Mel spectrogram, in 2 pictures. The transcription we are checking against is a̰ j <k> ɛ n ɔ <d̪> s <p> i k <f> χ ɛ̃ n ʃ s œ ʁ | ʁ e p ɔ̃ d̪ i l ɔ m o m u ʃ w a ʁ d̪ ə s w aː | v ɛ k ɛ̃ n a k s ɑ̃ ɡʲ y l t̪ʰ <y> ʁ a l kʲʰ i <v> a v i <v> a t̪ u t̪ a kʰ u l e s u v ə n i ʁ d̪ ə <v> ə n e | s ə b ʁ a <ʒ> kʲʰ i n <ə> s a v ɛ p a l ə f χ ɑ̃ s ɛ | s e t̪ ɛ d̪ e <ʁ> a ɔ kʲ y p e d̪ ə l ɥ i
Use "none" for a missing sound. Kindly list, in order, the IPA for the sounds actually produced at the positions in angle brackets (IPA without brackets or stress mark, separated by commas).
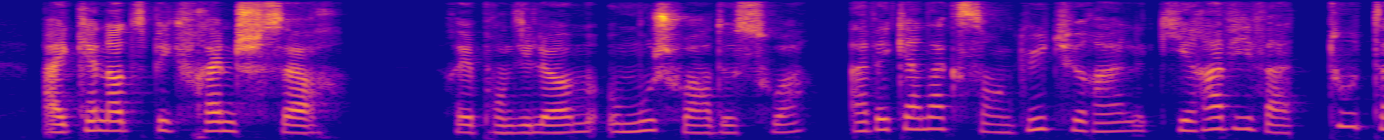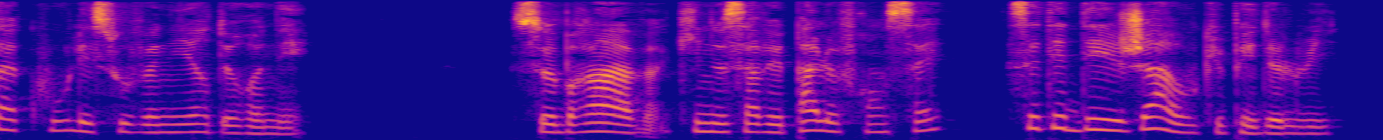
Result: k, t̪, p, f, y, ʁ, v, ʁ, v, ə, ʒ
